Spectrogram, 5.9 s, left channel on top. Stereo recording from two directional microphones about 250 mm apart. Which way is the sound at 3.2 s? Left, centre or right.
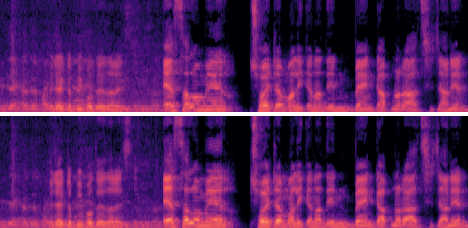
Centre.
